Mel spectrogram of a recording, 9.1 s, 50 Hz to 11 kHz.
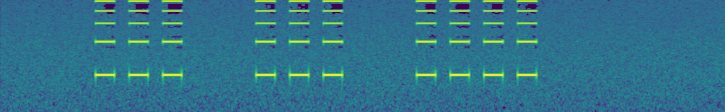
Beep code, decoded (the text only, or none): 3-3-4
